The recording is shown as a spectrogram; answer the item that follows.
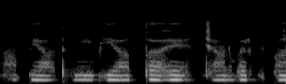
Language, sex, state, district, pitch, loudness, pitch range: Hindi, female, Uttar Pradesh, Etah, 210 Hz, -31 LUFS, 210-215 Hz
